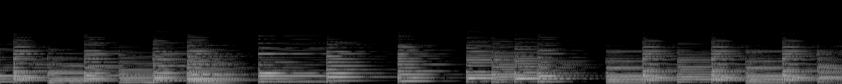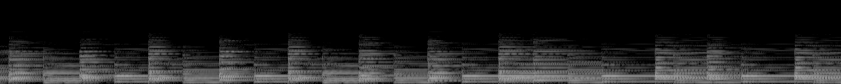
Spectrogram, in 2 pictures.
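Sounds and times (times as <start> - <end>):
fast solo piano dance piece: 0.0 - 16.8.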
